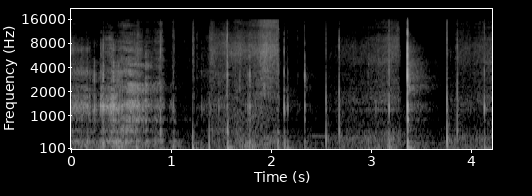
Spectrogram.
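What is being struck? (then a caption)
Small hollow aluminium USB hub. Long metallic nails tap and scratch the top of a small, flat, hollow aluminium USB-C hub resting on a dark table. A bright, hissing scratch at the start gives way to about eleven sharp, dry metallic ticks with almost no ring, centered around 1.3 kHz.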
